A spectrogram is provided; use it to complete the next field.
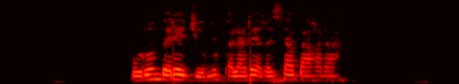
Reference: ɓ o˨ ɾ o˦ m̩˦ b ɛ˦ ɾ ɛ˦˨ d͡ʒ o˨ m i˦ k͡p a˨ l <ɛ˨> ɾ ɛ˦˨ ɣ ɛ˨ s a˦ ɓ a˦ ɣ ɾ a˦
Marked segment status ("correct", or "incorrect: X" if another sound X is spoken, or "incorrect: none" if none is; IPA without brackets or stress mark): incorrect: a˨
